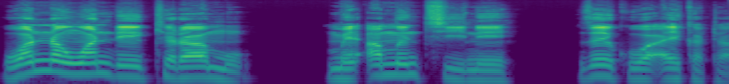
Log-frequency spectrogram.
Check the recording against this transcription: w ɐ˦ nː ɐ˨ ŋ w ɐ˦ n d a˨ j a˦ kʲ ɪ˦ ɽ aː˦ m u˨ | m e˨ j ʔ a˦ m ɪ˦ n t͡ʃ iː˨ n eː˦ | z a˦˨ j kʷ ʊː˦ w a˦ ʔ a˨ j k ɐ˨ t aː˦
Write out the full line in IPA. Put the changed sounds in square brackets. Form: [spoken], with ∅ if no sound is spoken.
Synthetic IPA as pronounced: w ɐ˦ nː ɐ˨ ŋ w ɐ˦ n d a˨ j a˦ kʲ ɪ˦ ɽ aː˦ m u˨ | m [a˨] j ʔ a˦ m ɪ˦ n t͡ʃ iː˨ n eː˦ | z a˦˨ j kʷ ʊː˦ w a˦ ʔ [a˦] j k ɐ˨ t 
